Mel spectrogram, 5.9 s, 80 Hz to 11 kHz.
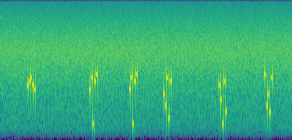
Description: Five-tone selective call (EIA), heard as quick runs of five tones, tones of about 30 ms, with a squelch burst at the end. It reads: 67865 58879 58879 42807 63371 92418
